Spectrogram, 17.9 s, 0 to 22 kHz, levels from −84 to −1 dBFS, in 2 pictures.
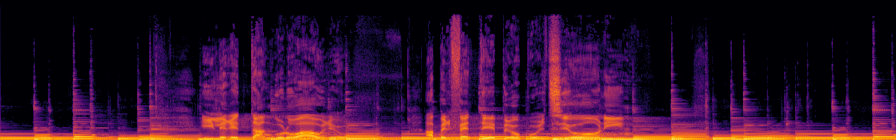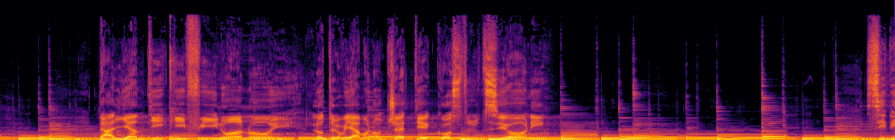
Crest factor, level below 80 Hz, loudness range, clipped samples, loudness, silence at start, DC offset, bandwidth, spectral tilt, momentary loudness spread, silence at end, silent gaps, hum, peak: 14 dB; -56 dBFS; 2 LU; under 0.1%; -16 LUFS; 0 s; under 0.1%; 20 kHz; -6 dB/octave; 5 LU; 0 s; none; none; -2 dBFS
